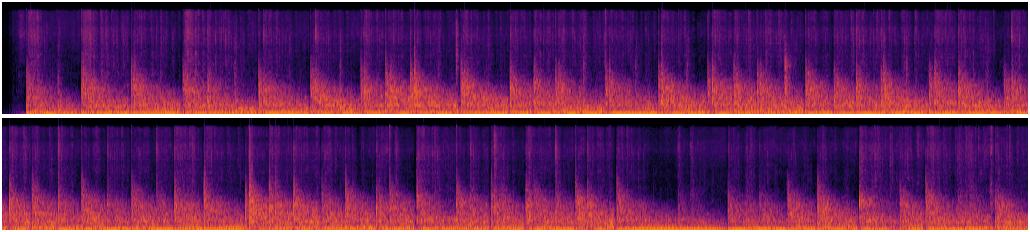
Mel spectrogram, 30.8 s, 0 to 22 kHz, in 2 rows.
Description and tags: ZZ11DRUM
Don't know if I have a trouble. Long since I used this aPP. Again, this drum mesures only 400 by 35 mm. Nice sound for its dimension, ain't it. Have to invent my own 'instruments' because sound 'studio' gotto share in my bedroom (that does not look like a bedroom any more. If yuo have already downloaded a file from me, skip the first which was wrong. Thanks and enjoy.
